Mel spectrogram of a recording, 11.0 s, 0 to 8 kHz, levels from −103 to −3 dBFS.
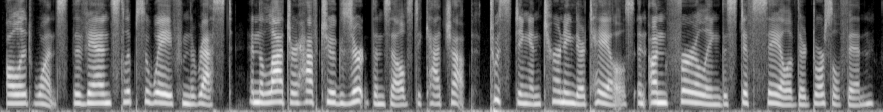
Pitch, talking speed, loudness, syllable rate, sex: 240 Hz, 185 wpm, -19 LUFS, 4.2 syllables/s, female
